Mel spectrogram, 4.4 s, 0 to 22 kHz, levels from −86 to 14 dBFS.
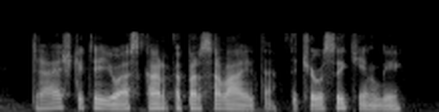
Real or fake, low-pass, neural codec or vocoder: fake; 7.2 kHz; codec, 24 kHz, 1 kbps, SNAC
